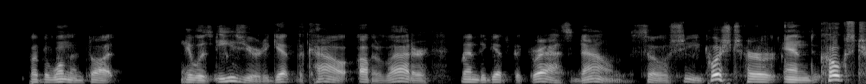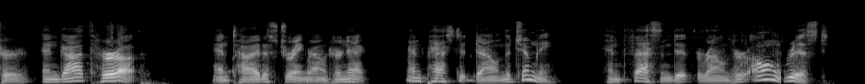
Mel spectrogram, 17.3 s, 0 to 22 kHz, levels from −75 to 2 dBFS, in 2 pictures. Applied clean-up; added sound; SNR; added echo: neural mask model Resemble Enhance denoiser.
